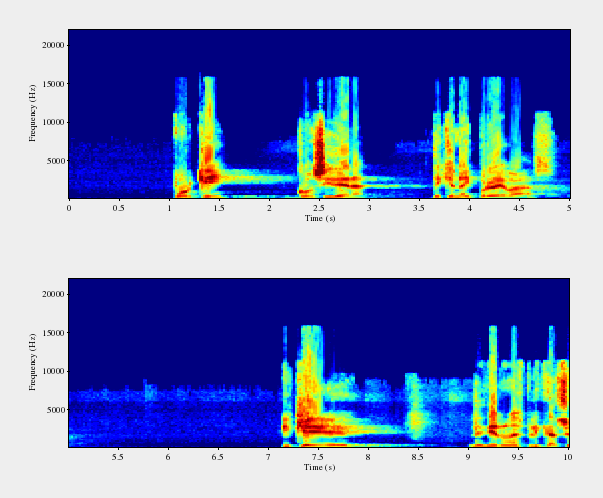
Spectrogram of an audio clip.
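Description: An elderly man speaks slowly and deliberately into a microphone, pausing between phrases.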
